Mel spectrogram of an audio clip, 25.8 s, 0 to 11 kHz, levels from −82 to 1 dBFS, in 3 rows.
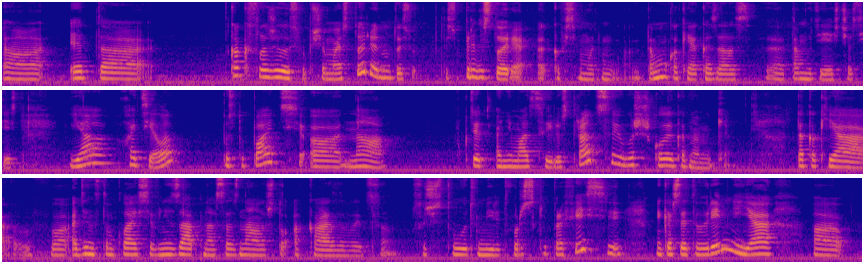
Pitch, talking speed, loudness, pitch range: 195 Hz, 130 wpm, -31 LUFS, 170-220 Hz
